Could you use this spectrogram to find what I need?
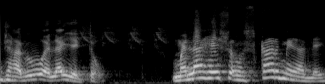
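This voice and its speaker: This woman's dark, mellow voice swings very widely in pitch. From Nagpur, Maharashtra. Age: 80s+. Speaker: freedom fighter and non-violence activist. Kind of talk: interview answer.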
